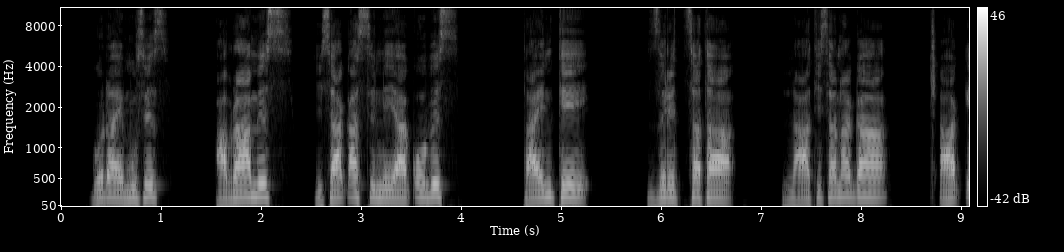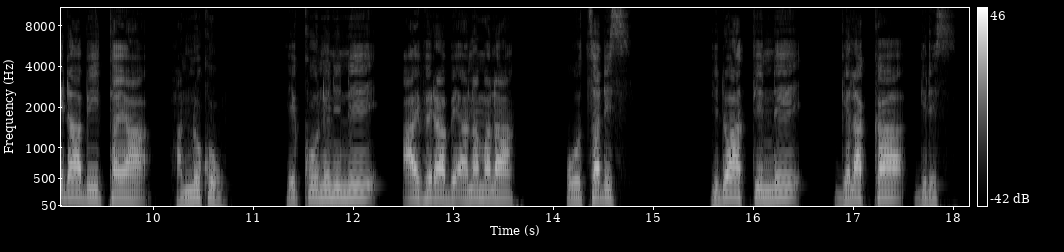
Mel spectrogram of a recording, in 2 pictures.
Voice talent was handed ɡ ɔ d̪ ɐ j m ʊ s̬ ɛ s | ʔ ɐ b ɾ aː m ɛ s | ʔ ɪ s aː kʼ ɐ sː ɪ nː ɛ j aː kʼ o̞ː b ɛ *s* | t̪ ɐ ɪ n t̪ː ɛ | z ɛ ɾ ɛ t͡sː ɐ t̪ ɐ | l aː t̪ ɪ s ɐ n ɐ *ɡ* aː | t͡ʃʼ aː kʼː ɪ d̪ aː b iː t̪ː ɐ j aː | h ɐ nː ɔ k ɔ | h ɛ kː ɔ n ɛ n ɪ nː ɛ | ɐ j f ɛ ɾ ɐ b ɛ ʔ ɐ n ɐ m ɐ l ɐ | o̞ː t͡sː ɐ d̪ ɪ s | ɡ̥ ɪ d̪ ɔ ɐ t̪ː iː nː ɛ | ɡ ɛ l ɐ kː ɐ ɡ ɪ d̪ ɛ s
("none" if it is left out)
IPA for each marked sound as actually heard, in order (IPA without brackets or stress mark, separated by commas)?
s, ɡ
